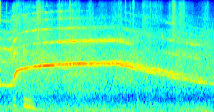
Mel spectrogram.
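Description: A siren wailing: one tone that rises quickly then slowly, and sinks again over a few seconds, over a steady low rumble.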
